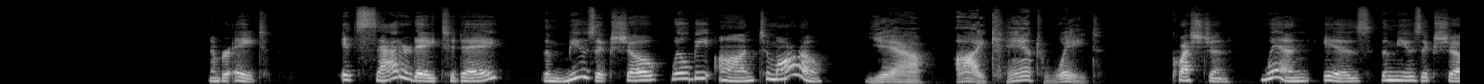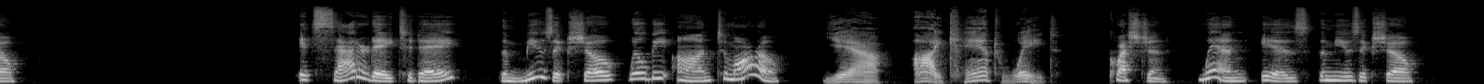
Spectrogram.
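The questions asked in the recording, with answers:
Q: when is the music show?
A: Sunday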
